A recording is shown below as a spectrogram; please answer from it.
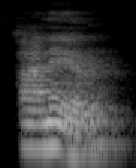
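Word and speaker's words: ἀνήρ: Esto significa que la palabra tiene que ser pronunciada, en este caso la vocal que comienza, con la cual comienza la palabra, tiene que ser pronunciada como la pronunciamos nosotros en castellano, como una A, simplemente.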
